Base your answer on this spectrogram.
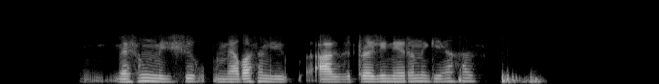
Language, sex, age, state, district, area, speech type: Kashmiri, male, 18-30, Jammu and Kashmir, Kulgam, rural, conversation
